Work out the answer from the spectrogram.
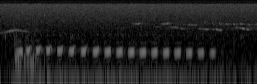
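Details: Burchell's coucal, also called the Rainbird, calling in the wild; it calls often when humid. A low, even series of about sixteen hooting notes, rising slightly then descending, like water pouring from a bottle, with faint higher bird calls behind.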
